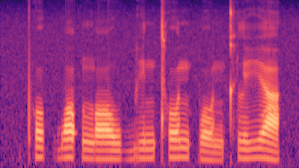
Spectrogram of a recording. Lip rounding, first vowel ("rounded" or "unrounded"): rounded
